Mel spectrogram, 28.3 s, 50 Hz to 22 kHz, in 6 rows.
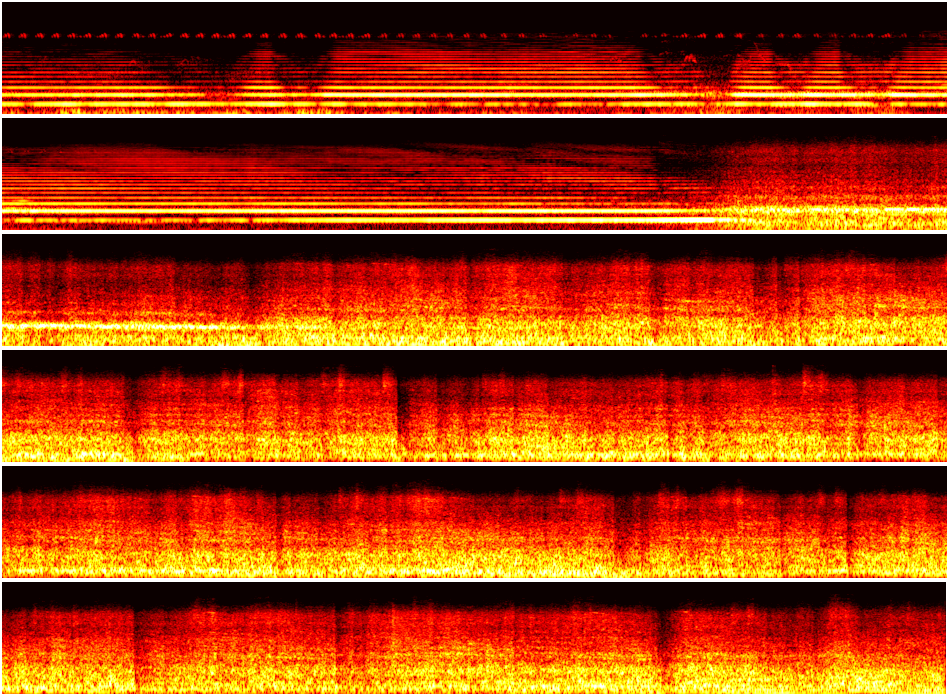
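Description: A WAP-7 electric locomotive sounds one long steady horn as the train approaches, cutting off about eight seconds in. Then the express coaches run past at speed, a loud rush with a fast clatter of wheels over the rail joints.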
